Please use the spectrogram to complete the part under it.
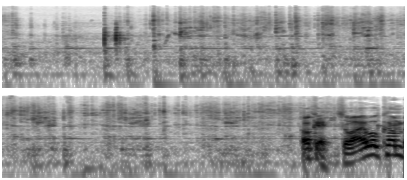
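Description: A spoon stirs a thick liquid and taps softly against a glass bowl.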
